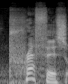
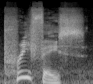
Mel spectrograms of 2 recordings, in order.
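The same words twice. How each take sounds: First: The word is pronounced in the ordinary way. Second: The word is pronounced in an imitated, unusual way.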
